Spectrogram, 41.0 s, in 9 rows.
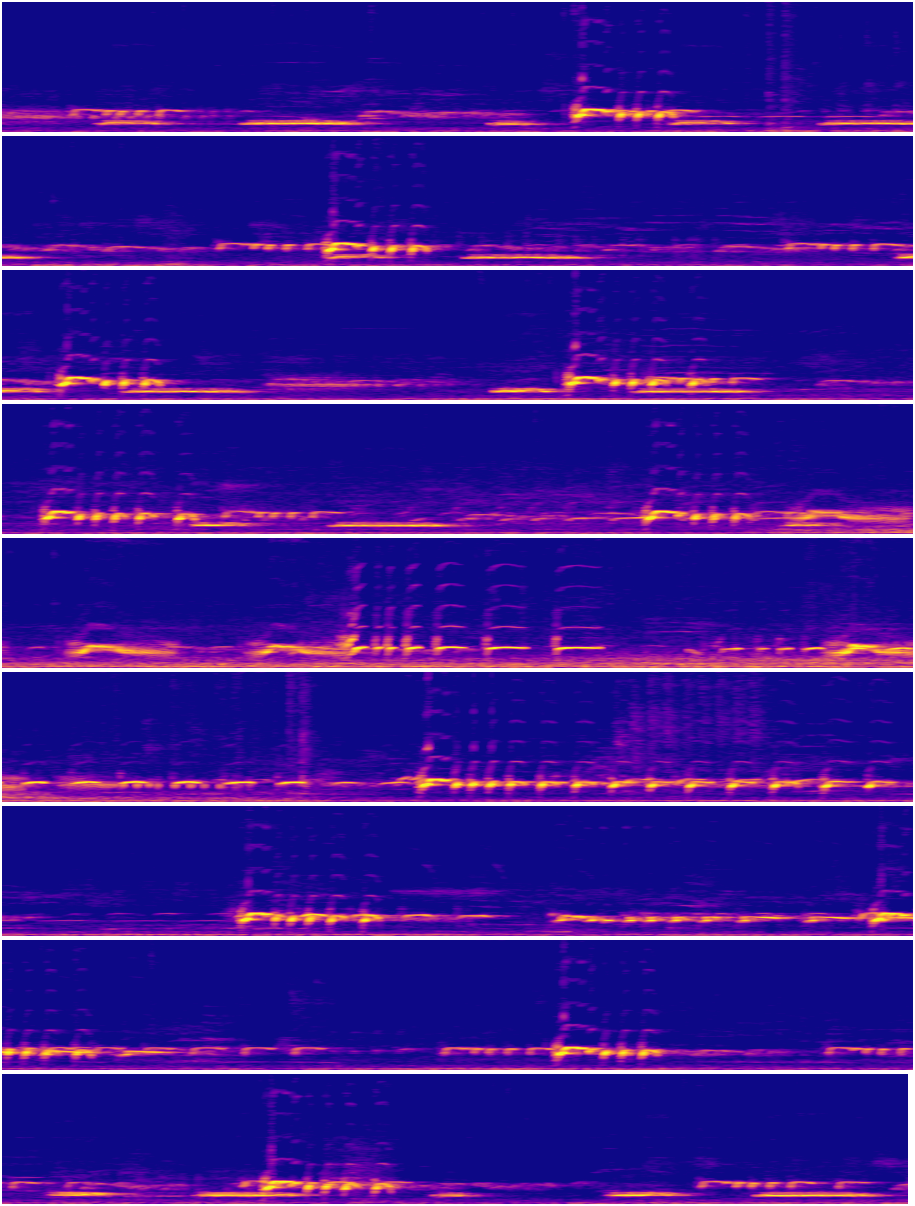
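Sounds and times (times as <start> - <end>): dove cooing song: 0.0 - 40.9
low rushing noise: 16.0 - 24.7.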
